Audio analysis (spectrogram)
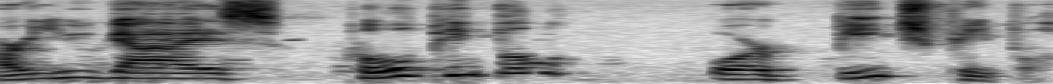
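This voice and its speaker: A man with a slight Canadian accent and lively intonation. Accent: slightly Canadian-sounding. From US Northeast, Rhode Island. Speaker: live stream host. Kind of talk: casual chat.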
